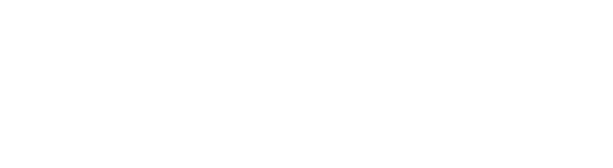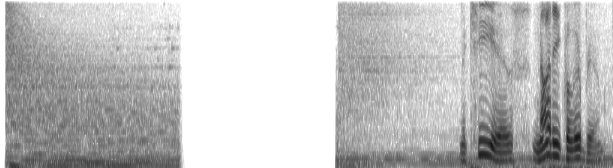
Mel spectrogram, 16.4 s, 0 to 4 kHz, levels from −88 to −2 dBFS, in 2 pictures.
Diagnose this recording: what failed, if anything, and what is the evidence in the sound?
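The network stage failed at 10.58 s: the sound decays into a short fading buzz, then near-silence until 12.72 s, with about 1.6 s never returning. This is likely a long network dropout. Unlike brief packet-loss concealment, the gap runs far past any plausible smoothing.

Right after, the jitter buffer speed-up runs 12.73 to 13.67 s at 134% speed, and again 14.36 to 16.05 s at 107%. Pitch stays constant, unlike a resampling error, because whole pitch periods are trimmed, shedding roughly a third and a sixth of a second of backlog.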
